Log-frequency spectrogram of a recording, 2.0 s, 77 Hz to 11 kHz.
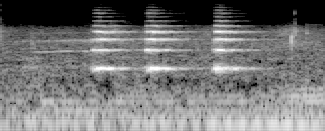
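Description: Three short toots of one pitch, evenly spaced about 0.4 s apart, over a low steady background hum.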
